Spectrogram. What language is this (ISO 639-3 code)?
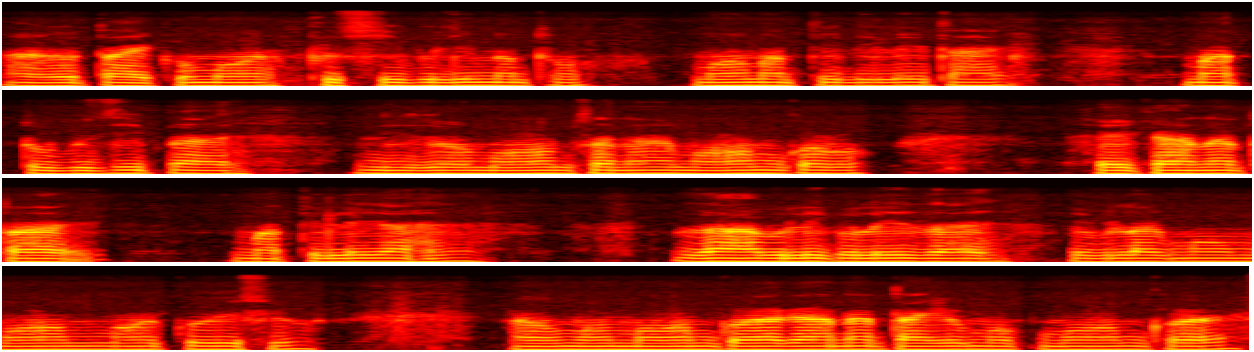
asm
